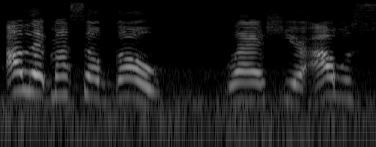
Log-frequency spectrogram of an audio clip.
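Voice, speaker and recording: A fitness trainer and vlogger, a woman ranting to camera in a colloquial, outspoken way, swinging between loud outbursts and low, quiet musing. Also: moderate pace, slight background noise. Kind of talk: personal rant to camera.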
